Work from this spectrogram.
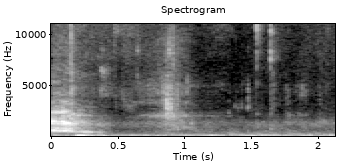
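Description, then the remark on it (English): A quick, wet sip of an energy drink near the start, followed by soft, faint mouth and swallowing noises, with no one talking. “Oh man, he's just sipping that like it was a casual drink.”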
